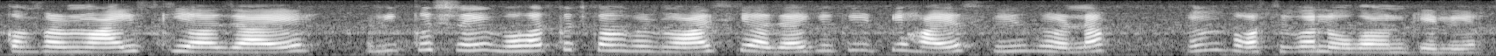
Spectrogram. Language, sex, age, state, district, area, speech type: Urdu, female, 18-30, Uttar Pradesh, Gautam Buddha Nagar, rural, spontaneous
